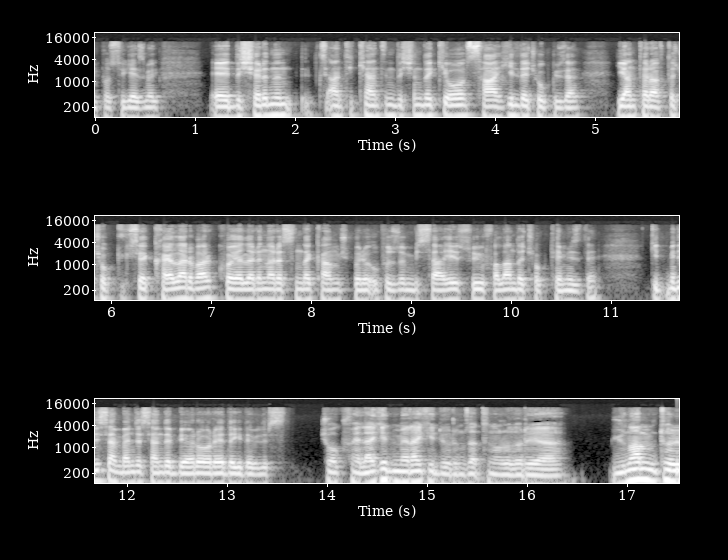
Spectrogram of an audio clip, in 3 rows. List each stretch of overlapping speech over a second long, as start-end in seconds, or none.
none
